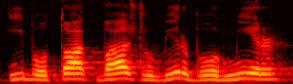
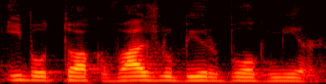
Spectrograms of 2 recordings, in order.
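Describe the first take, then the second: First: Russian with a playful Mexican accent, laughing. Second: Slow careful Russian take; Russian, plain. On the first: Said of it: "speak Russian with a Mexican accent". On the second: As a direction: say the Russian words slowly and straight. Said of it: "first I gotta say it in Russian". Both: Shown as a demonstration.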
